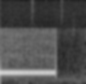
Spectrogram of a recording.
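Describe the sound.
A single steady ringback tone on an outgoing telephone call, an even mid-pitched beep lasting under a second that cuts off abruptly into near silence.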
